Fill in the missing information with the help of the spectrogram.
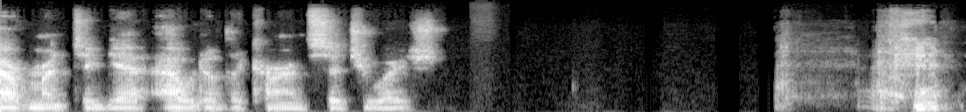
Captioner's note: laughing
